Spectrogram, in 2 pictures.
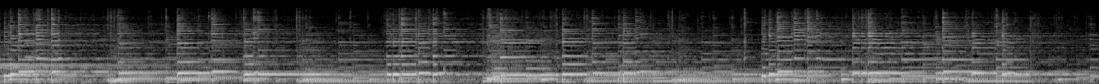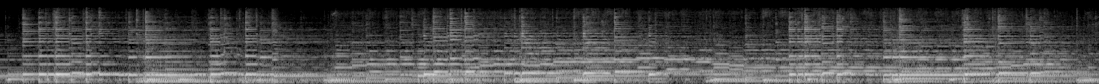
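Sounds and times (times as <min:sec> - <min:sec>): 
Iranian music: 0:00.0 - 0:21.9.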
